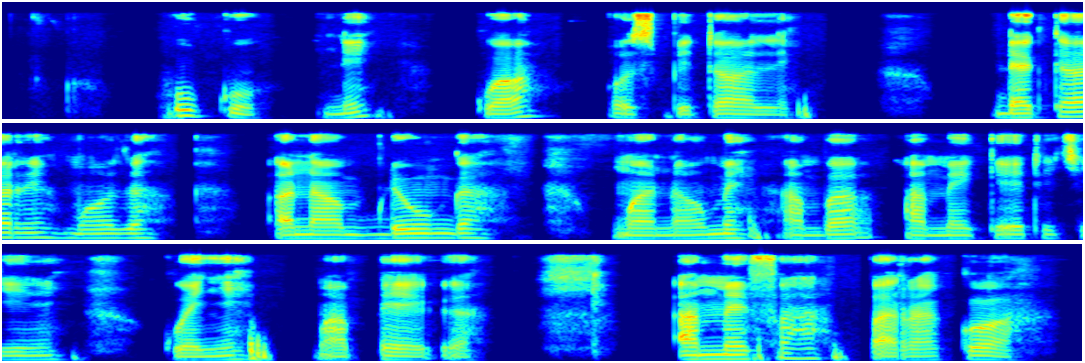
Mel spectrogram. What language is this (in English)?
Swahili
